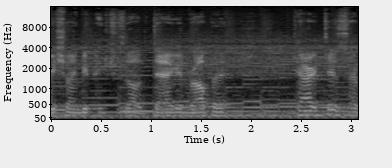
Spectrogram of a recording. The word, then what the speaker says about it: Danganronpa: He's gonna be showing me pictures of Danganropa characters. I pronounced that right? I probably didn't. You're good. No, you got it right. Danganropa.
